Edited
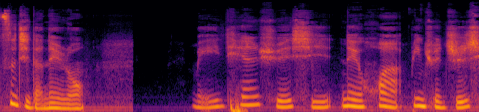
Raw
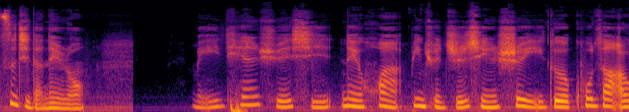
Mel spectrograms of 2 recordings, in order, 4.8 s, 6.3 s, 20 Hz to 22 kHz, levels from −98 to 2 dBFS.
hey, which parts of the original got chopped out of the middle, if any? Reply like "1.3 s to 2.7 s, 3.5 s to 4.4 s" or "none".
none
